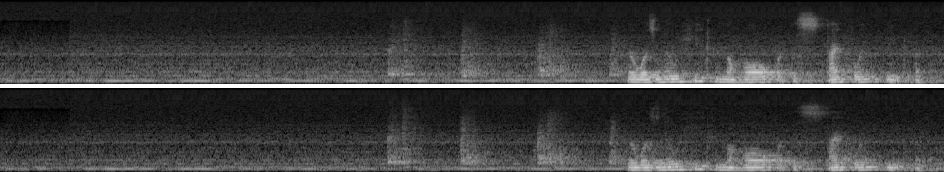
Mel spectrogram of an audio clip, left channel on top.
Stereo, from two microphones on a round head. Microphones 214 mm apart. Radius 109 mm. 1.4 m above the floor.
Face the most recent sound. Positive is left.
turn(degrees=50)  # may be behind; listen again after turning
